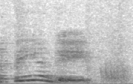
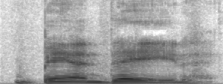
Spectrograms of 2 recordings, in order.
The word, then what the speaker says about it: Band-Aid: No, you say Band-Aid, but it's a Band-Aid. She's putting the emphasis Band-Aid. Emphasis Band-Aid. on the wrong syllable.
